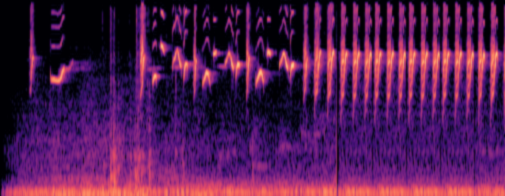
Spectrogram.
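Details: Van Hasselt's sunbird (kolibri wulung) singing sharp 'tembakan besetan' phrases, used as master material for training white-rumped shama for contests: scattered thin high notes, then from three seconds a fast, steady run of short piercing chirps.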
